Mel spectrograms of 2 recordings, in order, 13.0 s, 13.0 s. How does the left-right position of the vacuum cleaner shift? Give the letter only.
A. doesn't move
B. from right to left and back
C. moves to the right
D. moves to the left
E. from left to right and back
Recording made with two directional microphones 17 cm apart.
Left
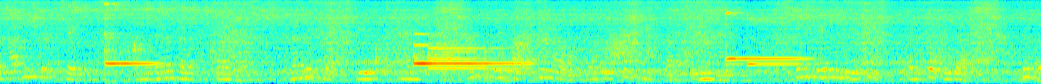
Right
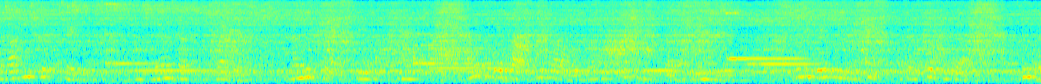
A.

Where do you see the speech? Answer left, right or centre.
centre.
